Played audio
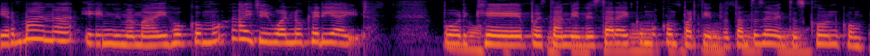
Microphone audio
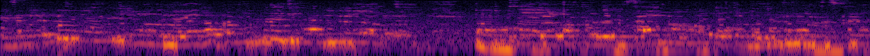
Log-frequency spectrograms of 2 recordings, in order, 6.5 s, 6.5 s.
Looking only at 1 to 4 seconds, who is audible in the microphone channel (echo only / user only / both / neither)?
echo only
